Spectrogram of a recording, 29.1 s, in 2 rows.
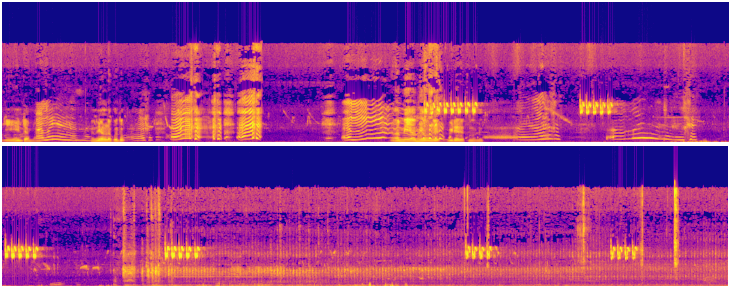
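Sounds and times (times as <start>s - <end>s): small bird trilling: 4.9s - 28.2s
low rumbling noise: 13.4s - 29.0s.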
